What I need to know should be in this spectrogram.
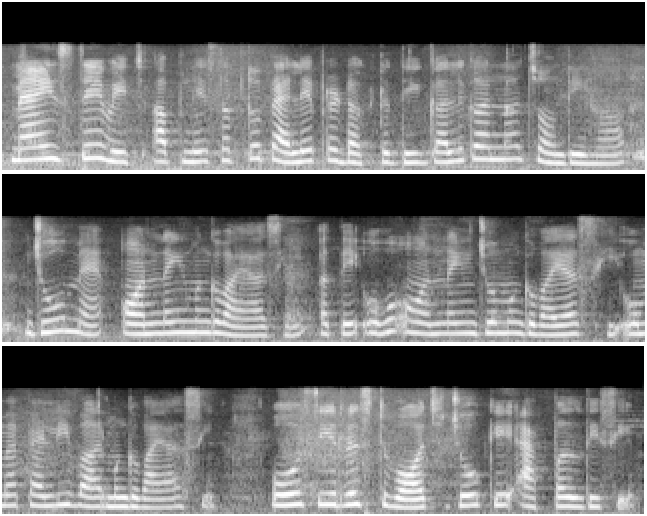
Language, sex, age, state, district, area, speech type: Punjabi, female, 18-30, Punjab, Fatehgarh Sahib, rural, spontaneous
